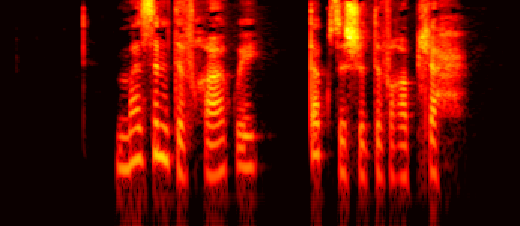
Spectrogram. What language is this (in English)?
Kabardian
